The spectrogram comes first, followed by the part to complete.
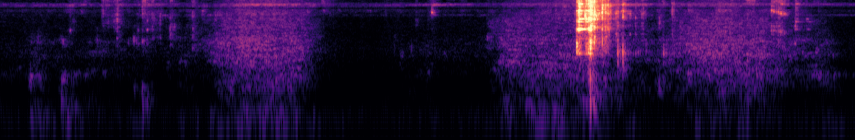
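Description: Footsteps rustling through long grass and weeds, a few slow steps, with a sharp clink about four and a half seconds in, the loudest sound, as something hard is struck or stepped on.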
